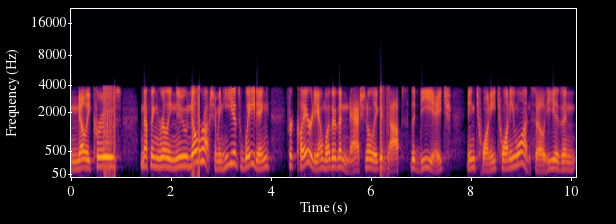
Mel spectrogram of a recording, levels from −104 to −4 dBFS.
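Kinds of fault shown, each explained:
Bit errors on a digital phone line: flipped bits on the G.711 link corrupt single samples, so you get sharp ticks and crackle over the speech, in short bursts at 0.64–0.88 s just before "nothing really new", 2.41–2.57 s right after it, and 6.18–6.37 s.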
